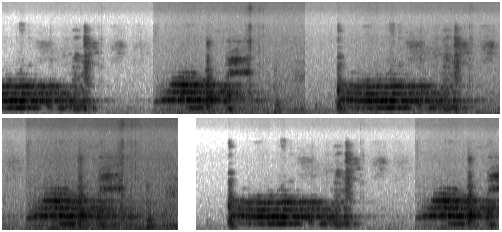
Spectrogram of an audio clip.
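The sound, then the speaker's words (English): A mysterious howl from unidentified wildlife rises in long, drawn-out wails, repeated about six times with short pauses between, loud with a harsh, yowling tone and no talking. “Typically, these mystery howls are easy to write off as a coyote, elk, bobcat, or some other benign wildlife. But this one is different.”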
